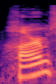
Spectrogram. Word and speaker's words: Haarms: Netherlands right what and it's pronounced harms are we saying you correctly what's the native pronunciation different language English that then my dad would say ha ha ha times okay we could try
